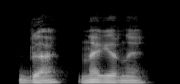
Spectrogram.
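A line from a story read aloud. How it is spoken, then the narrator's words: Uncertain reply. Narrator (Russian): неуверенно откликнулся я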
